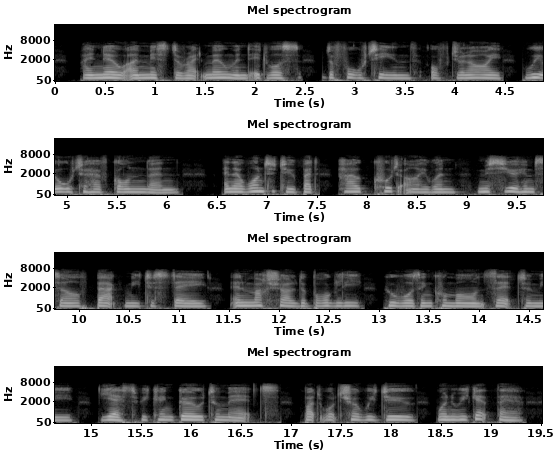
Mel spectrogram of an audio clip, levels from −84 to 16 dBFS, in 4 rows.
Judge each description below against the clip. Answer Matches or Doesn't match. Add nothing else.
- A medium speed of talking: Matches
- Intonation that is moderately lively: Doesn't match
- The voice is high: Doesn't match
